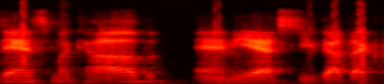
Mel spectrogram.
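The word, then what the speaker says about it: Dansé Macabre: It's pronounced Dance Macabre, and yes, you got that correct.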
